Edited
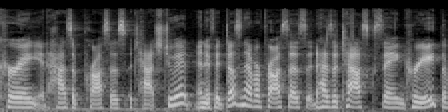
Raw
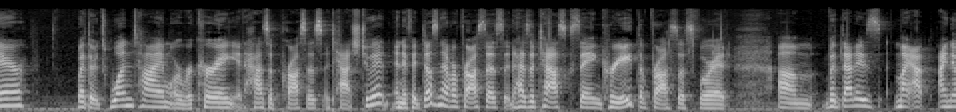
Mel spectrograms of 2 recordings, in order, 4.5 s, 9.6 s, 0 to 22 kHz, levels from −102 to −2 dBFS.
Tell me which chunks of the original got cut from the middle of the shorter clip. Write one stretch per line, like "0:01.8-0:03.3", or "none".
none

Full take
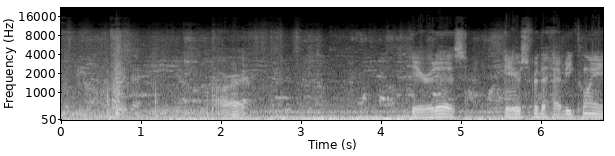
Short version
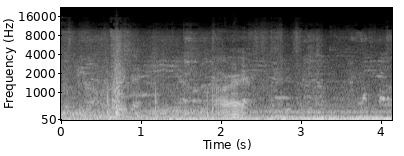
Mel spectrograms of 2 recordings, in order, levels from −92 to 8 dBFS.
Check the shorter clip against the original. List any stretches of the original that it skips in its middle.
none

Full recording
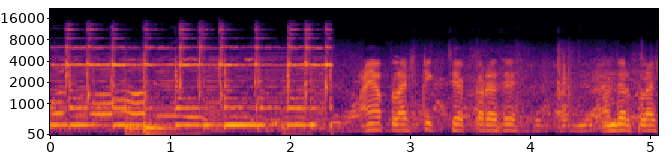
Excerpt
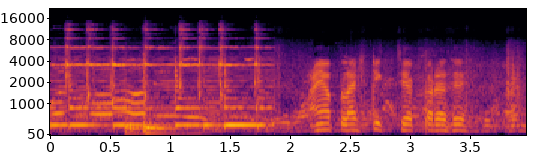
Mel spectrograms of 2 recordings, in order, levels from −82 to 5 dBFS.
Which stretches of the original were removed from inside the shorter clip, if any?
0:01.9-0:02.3

